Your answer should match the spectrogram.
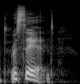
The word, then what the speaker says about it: Rhysand: Rhysand.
